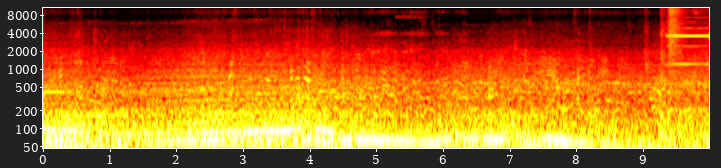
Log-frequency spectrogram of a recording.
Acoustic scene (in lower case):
bus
